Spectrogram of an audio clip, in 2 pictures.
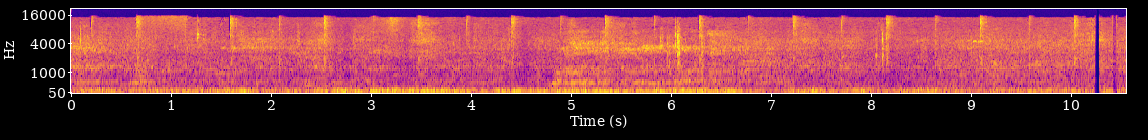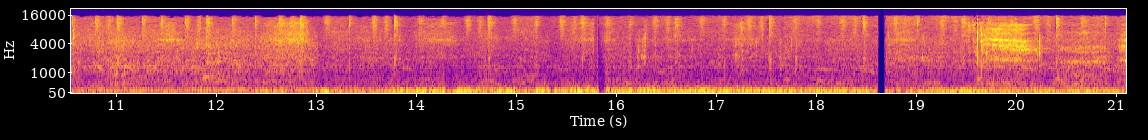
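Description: Outdoor arena ambience: a steady low rumble with faint distant voices.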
